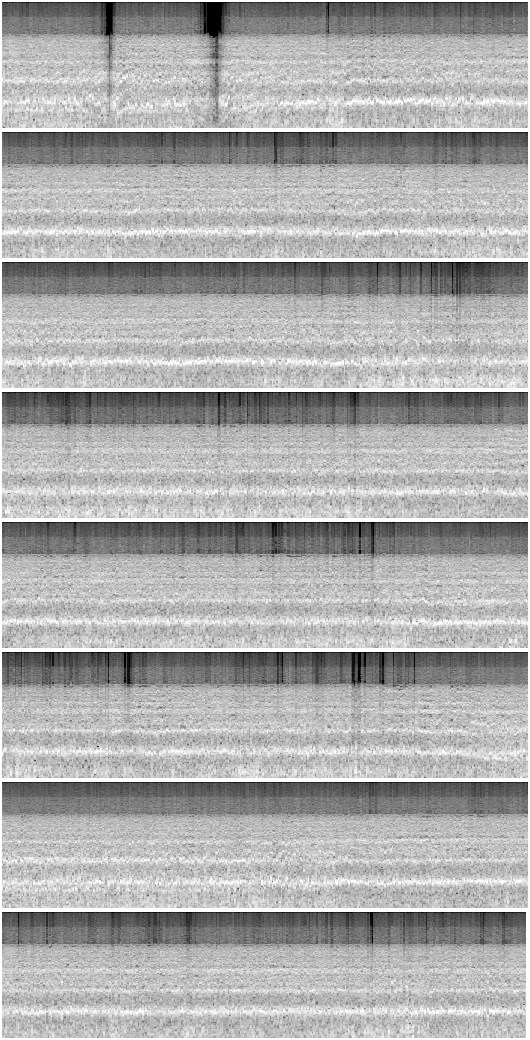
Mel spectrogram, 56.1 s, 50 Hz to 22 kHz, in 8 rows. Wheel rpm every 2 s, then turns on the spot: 140, 140, 210, 230, 230, 230, 230, 230, 230, 230, 230, 230, 240, 230, 230, 240, 230, 220, 230, 230, 220, 200, 190, 210, 230, 230, 230, 240.
0-2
